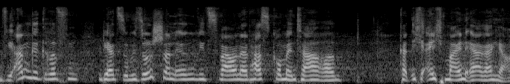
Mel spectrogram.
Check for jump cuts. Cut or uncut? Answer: cut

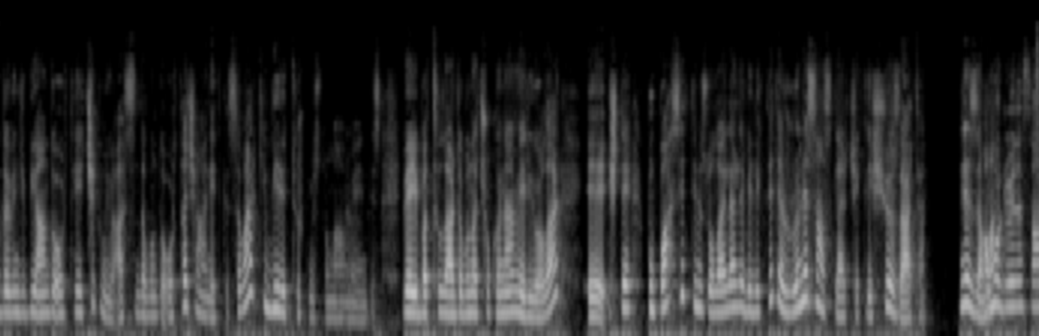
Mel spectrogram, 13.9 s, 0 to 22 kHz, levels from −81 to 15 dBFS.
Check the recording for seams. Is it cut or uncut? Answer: uncut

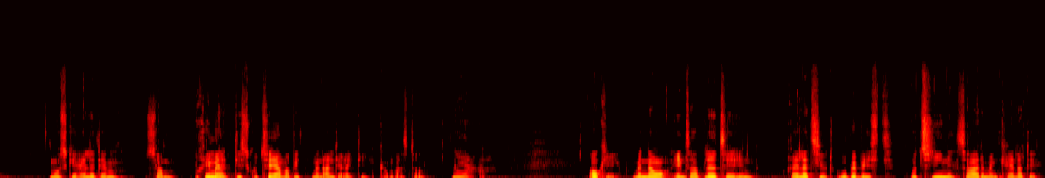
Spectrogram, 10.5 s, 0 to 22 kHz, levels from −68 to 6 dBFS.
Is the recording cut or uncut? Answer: cut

